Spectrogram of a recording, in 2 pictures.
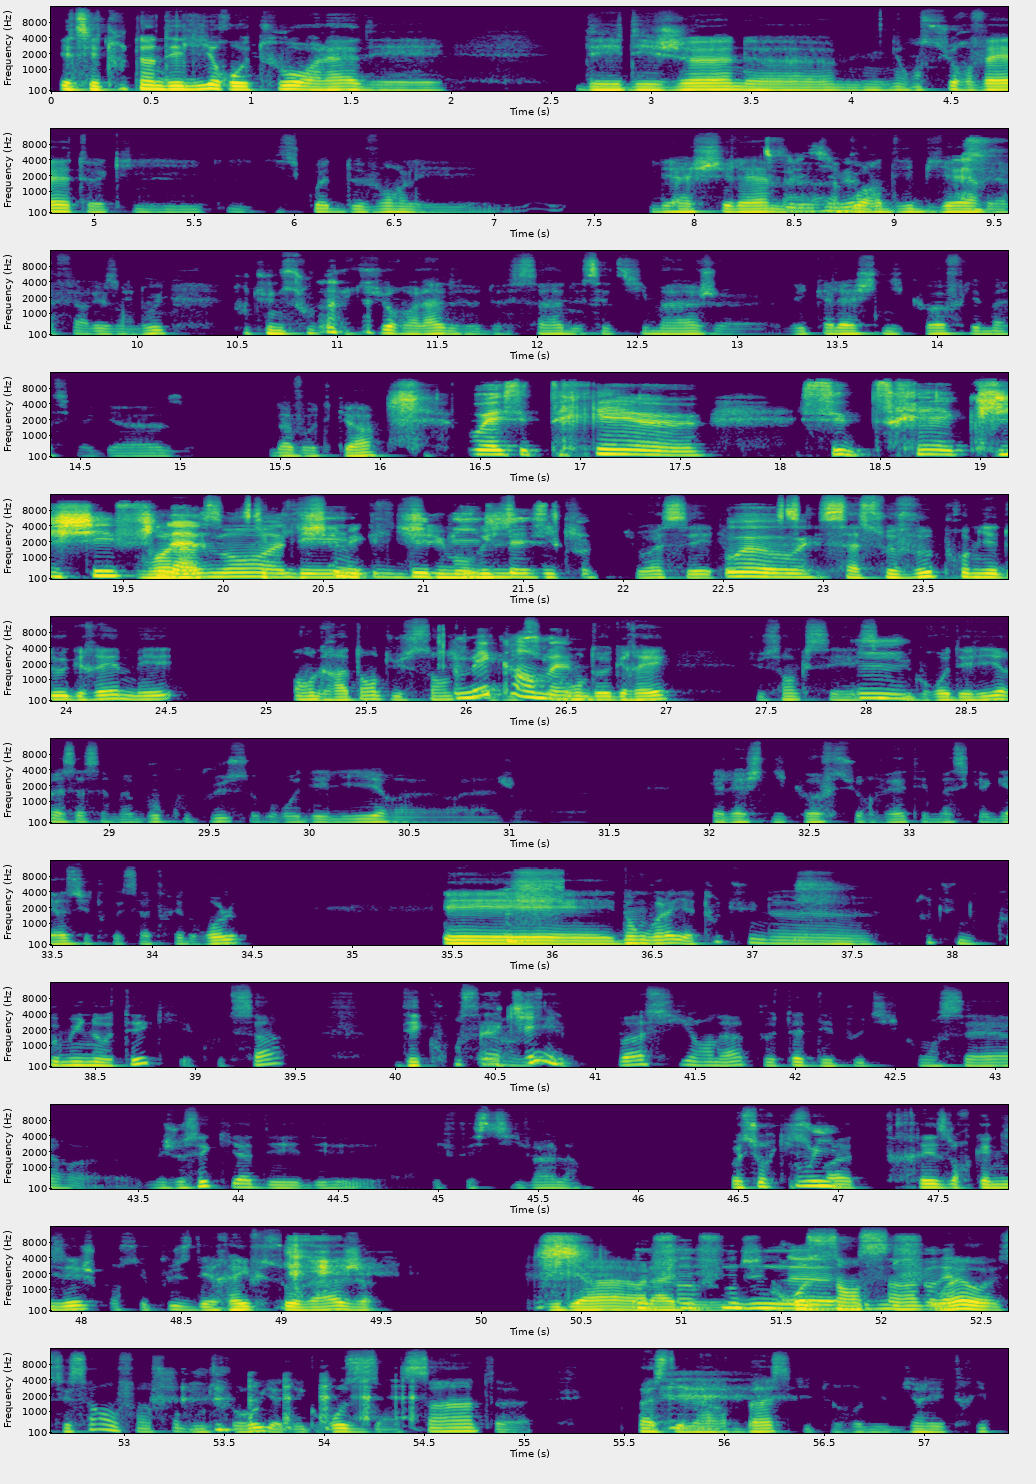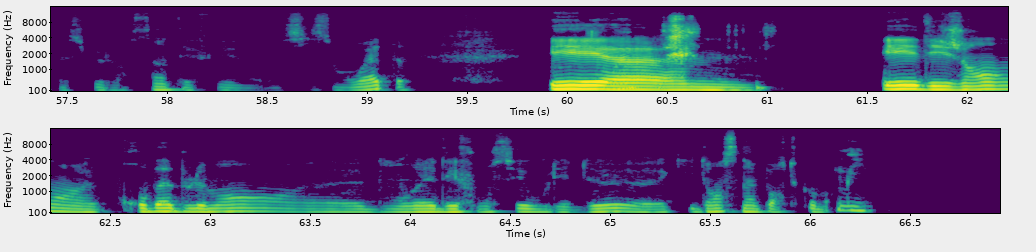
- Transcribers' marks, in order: chuckle; tapping; stressed: "cliché"; chuckle; chuckle; laugh; in English: "hardbass"; chuckle
- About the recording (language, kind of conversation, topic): French, podcast, Comment tes goûts ont-ils changé avec le temps ?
